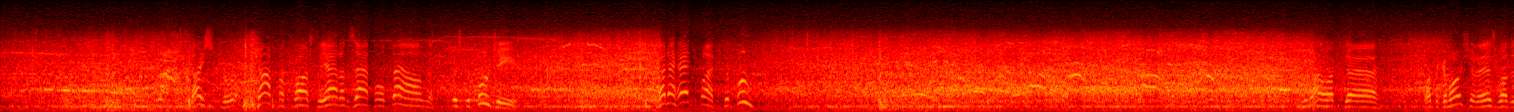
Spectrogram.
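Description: A large crowd cheers and roars in a big echoing hall.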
